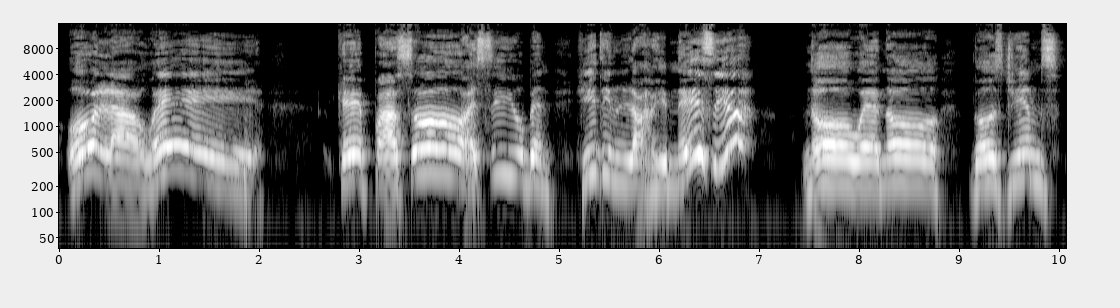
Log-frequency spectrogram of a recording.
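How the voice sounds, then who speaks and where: A man voicing a hyped-up male gym owner in a spoof ad, with a put-on Mexican Spanish accent and a salesy, slangy pitch. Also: gravelly, exaggerated voice. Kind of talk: comic spoof radio ad.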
